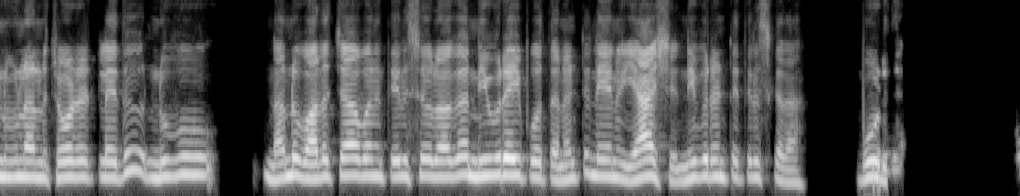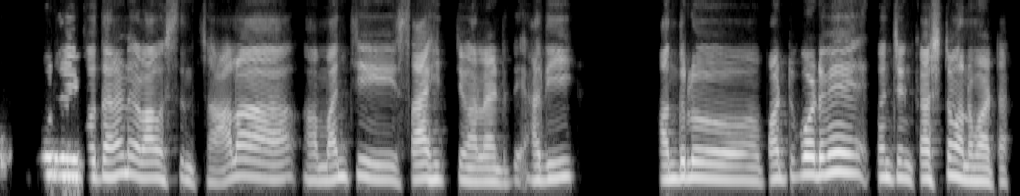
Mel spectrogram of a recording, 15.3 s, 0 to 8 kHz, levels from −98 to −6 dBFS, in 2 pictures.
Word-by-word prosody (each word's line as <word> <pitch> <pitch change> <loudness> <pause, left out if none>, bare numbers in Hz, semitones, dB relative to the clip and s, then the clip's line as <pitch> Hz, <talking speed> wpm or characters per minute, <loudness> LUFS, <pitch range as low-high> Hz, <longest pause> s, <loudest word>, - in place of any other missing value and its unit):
నువ్వు 205 0 +1
నన్ను 200 -2 +1
చూడట్లేదు, 205 +3 0 0.2
నువ్వు 215 +3 0 0.7
నన్ను 215 +5 +3
వలచావు 215 +3 +3
అని 215 - -1
తెలిసేలోగా 210 +1 +1
నివురు 225 +1 +5
అయిపోతాను. 195 -5 -1
అంటే 220 +6 -7
నేను 210 -2 0
యాష్ 210 0 +4 0.2
నివురు 210 +2 0
అంటే 205 +1 -5
తెలుసు 200 0 -6
కదా? 150 -2 -5 0.5
బూడిద. 180 -8 +2 1.2
బూడిద 230 -1 +3
అయిపోతానని 215 +3 +1
అలా 195 0 +2
వస్తుంది. 165 -4 -10
చాలా 215 +10 -1 0.5
ఆహ్, 170 - -5
మంచి 205 +3 -2 0.3
సాహిత్యం 180 -2 0
అలాంటిది. 155 -3 -3
అది 185 +3 -1 0.8
అందులో 195 +1 +2 0.5
పట్టుకోవడమే 230 +7 +3 0.3
కొంచెం 200 -1 -1
కష్టం 210 +4 +1
అనమాట. 165 -4 0
200 Hz, 130 wpm, -24 LUFS, 185-215 Hz, 1.2 s, నివురు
